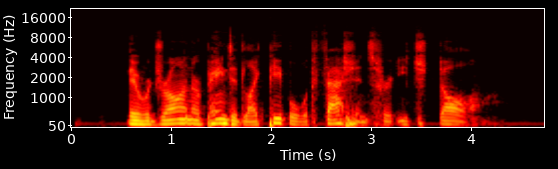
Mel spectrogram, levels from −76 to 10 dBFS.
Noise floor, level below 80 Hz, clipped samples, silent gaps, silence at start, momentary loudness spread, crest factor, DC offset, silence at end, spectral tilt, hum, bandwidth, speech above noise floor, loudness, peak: -60 dBFS; -44 dBFS; under 0.1%; none; 0.55 s; 12 LU; 20 dB; under 0.1%; 0.7 s; -7 dB/octave; none; 10 kHz; 40 dB; -21 LUFS; -2 dBFS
